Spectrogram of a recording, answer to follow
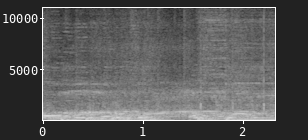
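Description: Latin-style music playing loudly and steadily as a song draws to its close.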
